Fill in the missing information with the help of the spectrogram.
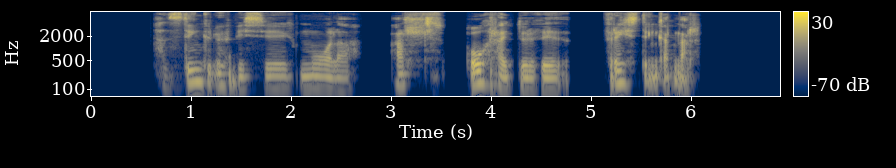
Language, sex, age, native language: Icelandic, male, 20-29, English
